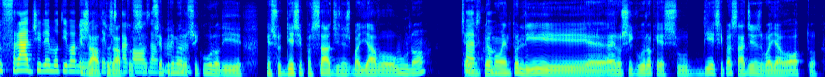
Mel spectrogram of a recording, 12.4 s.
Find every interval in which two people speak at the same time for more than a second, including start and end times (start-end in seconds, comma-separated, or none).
1.2-2.9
